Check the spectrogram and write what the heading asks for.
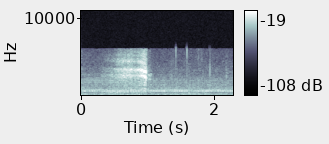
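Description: Quiet room tone with a faint steady hum, and a short soft hiss about half a second in that swells and then cuts off suddenly.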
